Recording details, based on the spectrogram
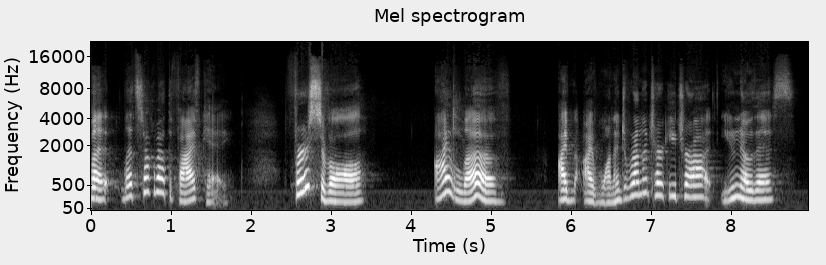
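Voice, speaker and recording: A woman's animated, fairly high voice in a Californian accent, with very wide pitch swings and long, frequent pauses. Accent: Californian American. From Southern California. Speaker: podcast co-host. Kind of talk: casual chat.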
